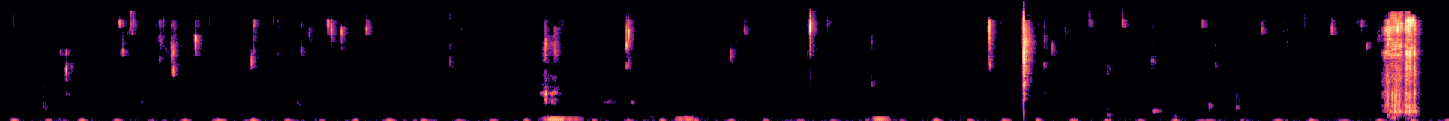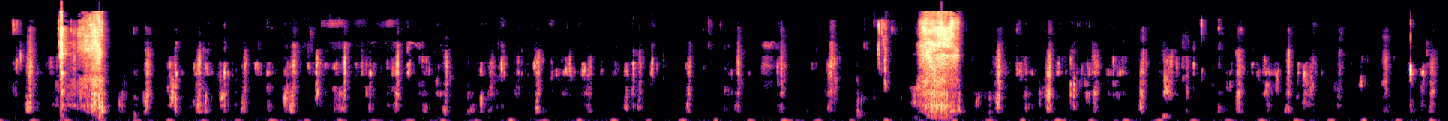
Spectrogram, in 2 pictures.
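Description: Mouth sounds of eating raw baby squid sashimi in red sauce. A few faint wet clicks come first, then loud slurps of mouthfuls from a ladle about halfway through and again near the end, each followed by rapid, steady chewing.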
